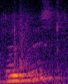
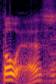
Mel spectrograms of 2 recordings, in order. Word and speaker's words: Boaz: Booze? – Boaz.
